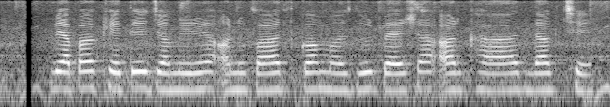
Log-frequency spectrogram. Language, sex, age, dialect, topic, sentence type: Magahi, female, 18-24, Northeastern/Surjapuri, agriculture, statement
